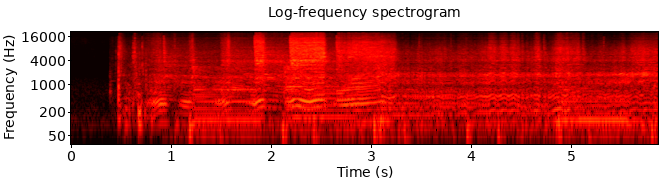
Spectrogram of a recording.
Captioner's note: bike whirring; gentle music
